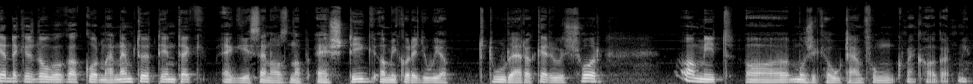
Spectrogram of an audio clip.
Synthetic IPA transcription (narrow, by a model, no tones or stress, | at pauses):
eːrd̪ɛkɛʒd̪o̞lɡo̞kɒkːo̞rmaːrnɛmt̪ørt̪eːnt̪ɛkɛɡeːsɛnɒznɒpɛʃt̪iɡɒmiko̞ɾɛɟːuːjɒb̚ | t̪uːɾaːɾɒkɛɾylt̪ʃo̞r | ɒmit̪ɒmo̞ʒikʰɒut̪aːɱfo̞ɡuŋkmɛkhɒ̰lɡɒ̰t̪ni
